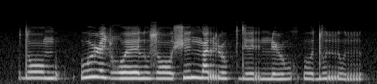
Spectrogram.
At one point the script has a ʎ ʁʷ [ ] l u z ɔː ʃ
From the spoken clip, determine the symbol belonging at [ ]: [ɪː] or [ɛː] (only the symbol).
ɛː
